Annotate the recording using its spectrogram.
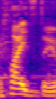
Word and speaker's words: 555: が、えーと、 555 回、最高に好きな仮面ライダーファイズの主人公、乾匠の話をします。という回ですね。えー、 10 月 5 日の回でございます。これは、まあ、ファイズといえばやっぱり 555 なんですよ。 555 と書いてファイズと読むんですけど、 555 回に絶対やろうと思っていた企画でございまして、えー、もう大好きなんですよ。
